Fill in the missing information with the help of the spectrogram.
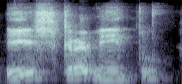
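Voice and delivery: "Excremento" said slowly with the X and the C both sounded; "Excremento" drawn out, ex-cre-men-to; slow syllable demo. Shown as a demonstration. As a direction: stretch out "Excremento" for the class. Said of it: "você pronuncia o X e pronuncia o C".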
